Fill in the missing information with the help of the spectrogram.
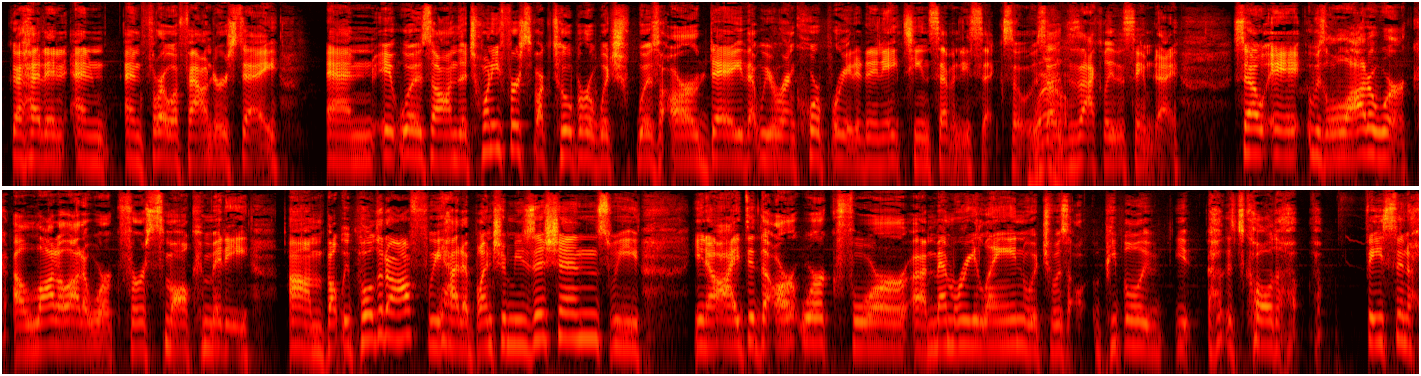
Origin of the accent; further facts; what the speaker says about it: Wantage, New Jersey, United States; moved away as an adult; also born or lived in Hackettstown, New Jersey; now in Portland, Pennsylvania, United States; I actually was born in Wantage, New Jersey, and moved up to Hackettstown, so kind of like got closer and closer to that PA border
